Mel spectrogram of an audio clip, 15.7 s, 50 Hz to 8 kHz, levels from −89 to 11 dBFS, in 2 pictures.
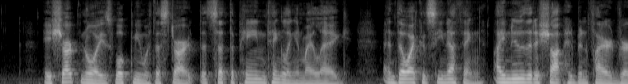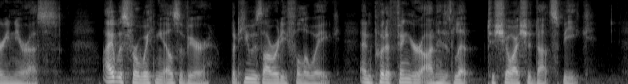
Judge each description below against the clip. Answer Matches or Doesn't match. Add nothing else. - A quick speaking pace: Matches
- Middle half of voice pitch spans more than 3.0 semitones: Matches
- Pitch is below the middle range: Matches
